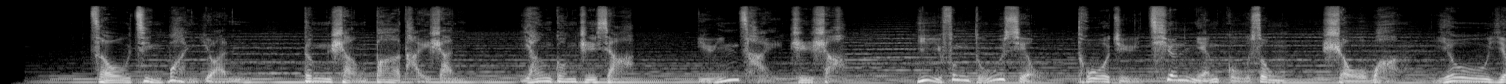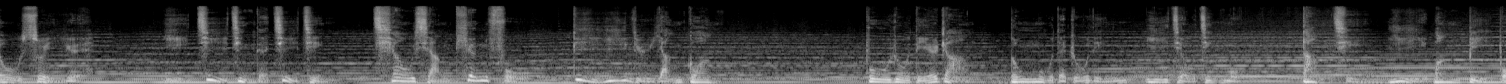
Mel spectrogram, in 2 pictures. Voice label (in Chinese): 男 宣传片; 八台山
